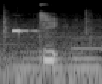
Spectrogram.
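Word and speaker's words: じ: Ji. Ji. Z. You pronounce this as Z. There's no D sound for this character, and yes, it sounds exactly the same as another one.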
